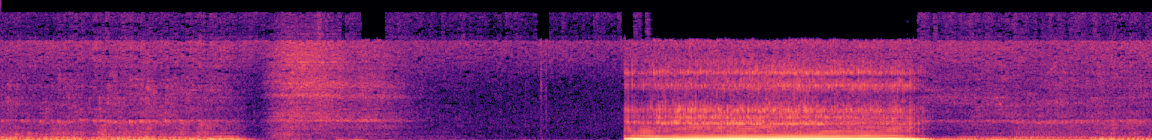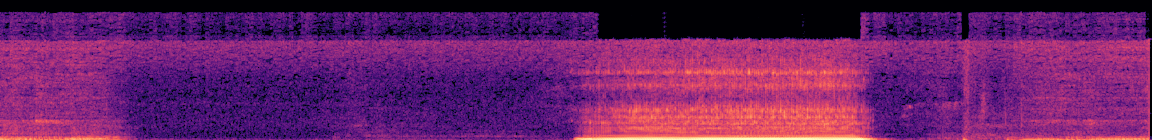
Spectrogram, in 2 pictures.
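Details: Sleeping cat snoring: loud, rough, buzzing snores with quieter breaths between, roughly every five seconds; snoring.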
